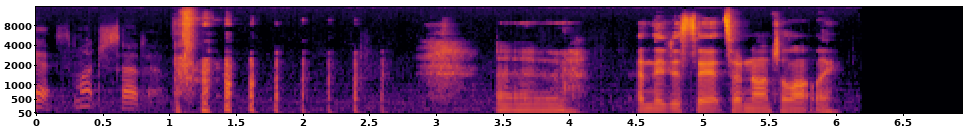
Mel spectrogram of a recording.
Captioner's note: laughing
